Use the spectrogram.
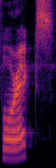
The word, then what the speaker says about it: XXXX: It's XXXX, pronounced 4X.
